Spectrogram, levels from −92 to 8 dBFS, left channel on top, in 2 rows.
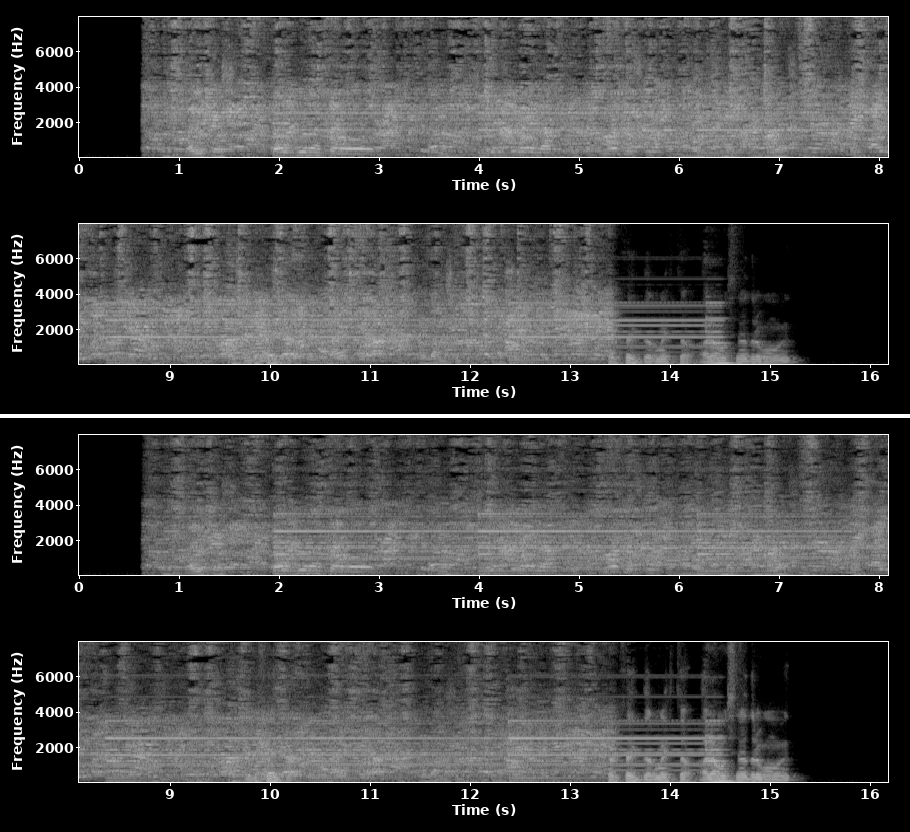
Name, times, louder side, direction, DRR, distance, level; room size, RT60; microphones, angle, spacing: sound 1, 0.6-13.4, left 5 dB, 85° left, 2.4 m, -27 dB
voice 1, 1.0-1.6 1.9-3.0 3.5-3.7 4.1-6.4 6.7-7.2 9.5-10.8 11.5-12.5, left 3 dB, 60° left, 1.2 m, -33 dB
sound 2, 1.9-14.5, right 2 dB, 20° right, 1.2 m, -33 dB
voice 2, 9.7-10.3 12.6-12.7 13.4-15.2, right 4 dB, 75° right, 0.6 m, -30 dB
8.2 x 8.0 x 3.1 m
head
